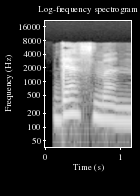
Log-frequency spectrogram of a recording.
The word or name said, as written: desman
